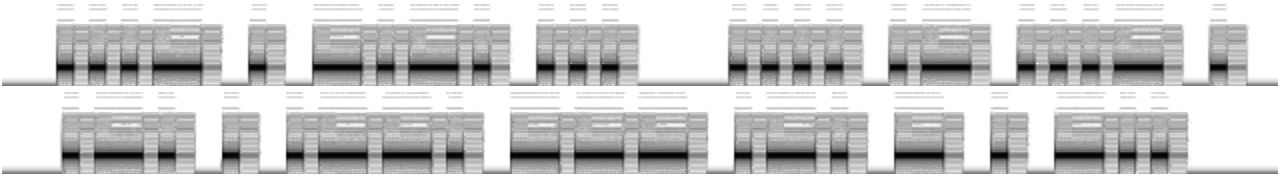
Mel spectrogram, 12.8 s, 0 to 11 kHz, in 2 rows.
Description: Morse code, heard as a keyed tone, about 15 wpm, 750 Hz. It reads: VECS HAVE REPORTED
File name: cwa / W1AW-Level2 / 15WPM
